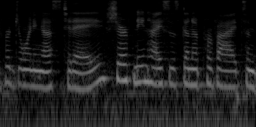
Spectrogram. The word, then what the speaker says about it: Nienhuis: my name, so it's Nienhuis, and it is pronounced Nienhuis, and as you know, I'm the Sheriff of Hernando County.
